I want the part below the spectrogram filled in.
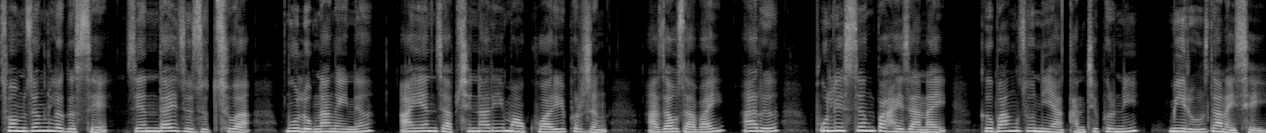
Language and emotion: Bodo, neutral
